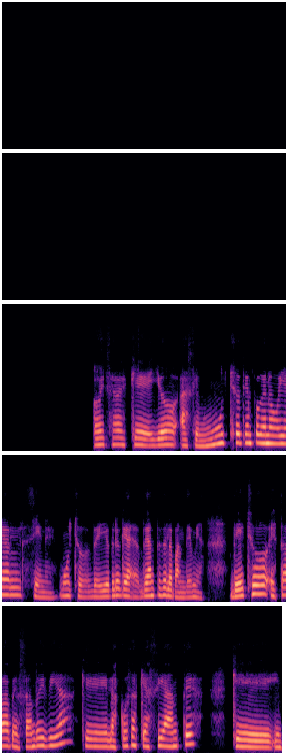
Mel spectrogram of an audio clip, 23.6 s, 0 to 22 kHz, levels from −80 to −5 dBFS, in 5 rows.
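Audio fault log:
No fault is logged for this speech audio.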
